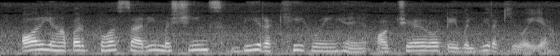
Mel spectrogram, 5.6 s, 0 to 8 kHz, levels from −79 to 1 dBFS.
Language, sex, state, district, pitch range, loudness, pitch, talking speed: Hindi, female, Jharkhand, Jamtara, 155-215 Hz, -18 LUFS, 195 Hz, 190 wpm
